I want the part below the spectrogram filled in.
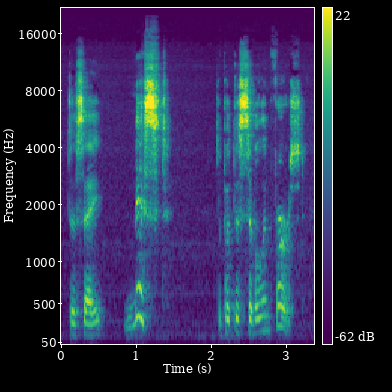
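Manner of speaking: normal talking voice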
